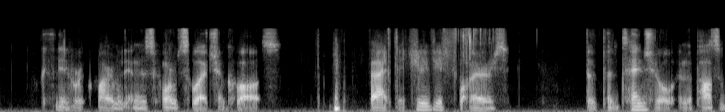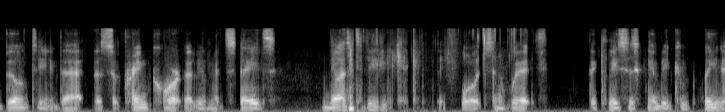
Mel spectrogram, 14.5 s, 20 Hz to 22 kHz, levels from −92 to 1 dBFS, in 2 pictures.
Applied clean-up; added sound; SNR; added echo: neural diffusion model UNIVERSE++.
